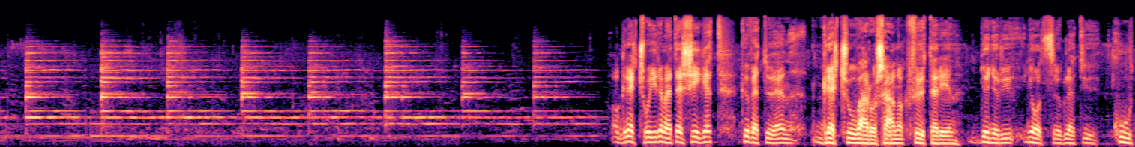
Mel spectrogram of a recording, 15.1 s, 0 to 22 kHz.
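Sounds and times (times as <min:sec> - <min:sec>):
church bell in Grecsó Hungary tolling at noon: 0:00.0 - 0:08.1
speech: 0:08.2 - 0:15.1.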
